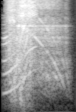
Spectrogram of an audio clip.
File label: gunstand servo; gow; turret judgement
